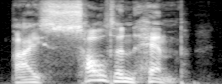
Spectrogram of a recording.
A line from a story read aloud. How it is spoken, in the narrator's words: cried Stubb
